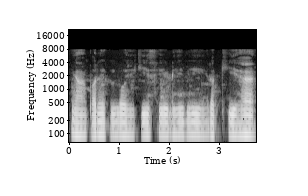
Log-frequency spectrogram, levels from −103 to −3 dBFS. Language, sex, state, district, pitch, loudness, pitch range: Hindi, male, Uttar Pradesh, Saharanpur, 90 Hz, -20 LUFS, 90-95 Hz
